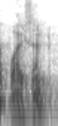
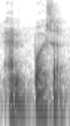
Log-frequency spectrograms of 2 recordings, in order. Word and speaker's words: Poisson: ठीक है, तो इसमें ऑप्शन डी सही हो जाएगा, पॉइसन, POISSON, पॉइसन।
